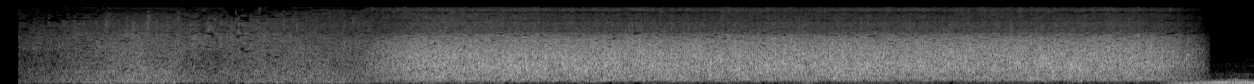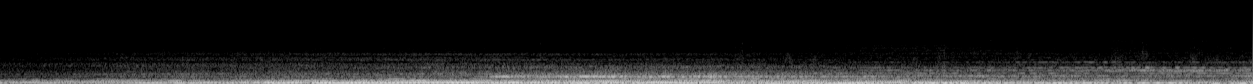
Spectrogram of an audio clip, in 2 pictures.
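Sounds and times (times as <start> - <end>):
hiss of rushing water: 0.2 - 12.1.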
